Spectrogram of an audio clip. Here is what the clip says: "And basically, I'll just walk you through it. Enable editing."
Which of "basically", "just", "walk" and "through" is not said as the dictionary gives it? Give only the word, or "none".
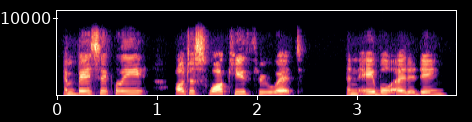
none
